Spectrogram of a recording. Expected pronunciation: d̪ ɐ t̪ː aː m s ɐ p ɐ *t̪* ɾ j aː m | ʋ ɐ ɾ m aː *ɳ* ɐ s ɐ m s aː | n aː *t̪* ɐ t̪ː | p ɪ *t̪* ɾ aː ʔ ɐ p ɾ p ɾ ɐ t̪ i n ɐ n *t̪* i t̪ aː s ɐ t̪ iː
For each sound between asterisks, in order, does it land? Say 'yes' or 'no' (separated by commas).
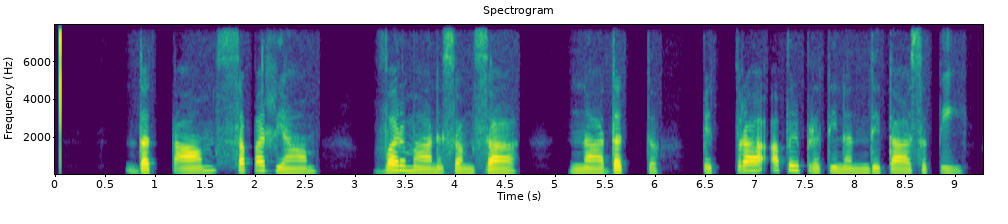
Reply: no, no, no, yes, no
